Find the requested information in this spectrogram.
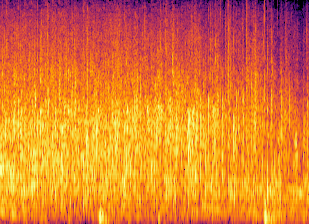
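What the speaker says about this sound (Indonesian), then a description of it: "Ini sih mah tepuk tangan." Village audience at a Balinese comedy performance in a customary village applauding loudly, a thick continuous wash of clapping from a crowd that holds steady and tapers slightly at the end.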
